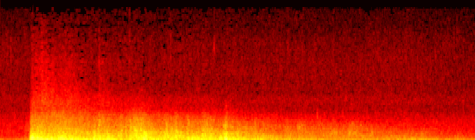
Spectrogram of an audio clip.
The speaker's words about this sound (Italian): A quel segnale, il vecchio dio della pioggia scagliò un fulmine che colpì la roccia proprio nel punto più sottile.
